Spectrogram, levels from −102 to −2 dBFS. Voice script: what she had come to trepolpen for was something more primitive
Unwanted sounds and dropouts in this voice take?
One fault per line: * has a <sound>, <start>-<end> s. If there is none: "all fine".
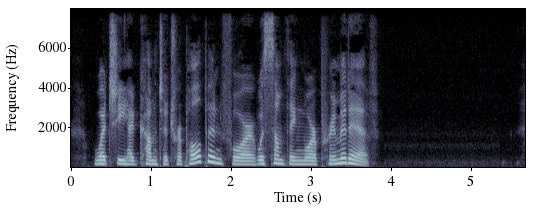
all fine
